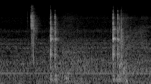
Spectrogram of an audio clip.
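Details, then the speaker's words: Chinese diesel heater running an experimental 50/50 blend with 10W30 engine oil. Its dosing pump gives a few sharp, light ticks at an uneven pace while priming, still pumping air before the thick fuel comes through. "basically a minute later you can hear it clicking now so we've got to wait for the um"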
